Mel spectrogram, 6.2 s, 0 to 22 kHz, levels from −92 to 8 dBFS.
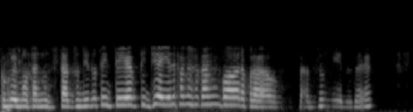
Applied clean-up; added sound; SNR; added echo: neural mask model DeepFilterNet 3.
